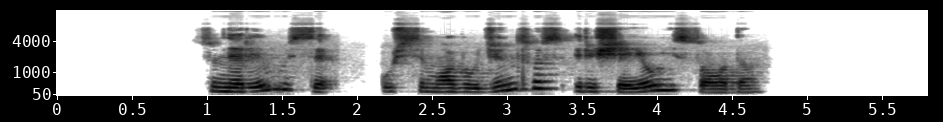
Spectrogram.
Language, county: Lithuanian, Alytus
